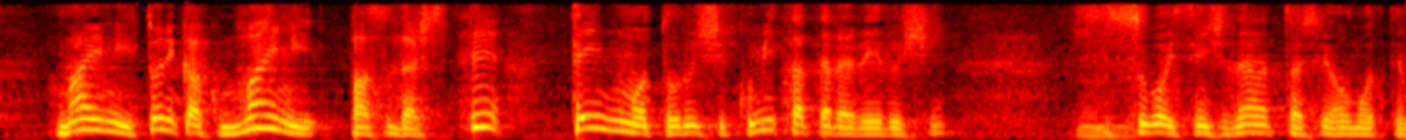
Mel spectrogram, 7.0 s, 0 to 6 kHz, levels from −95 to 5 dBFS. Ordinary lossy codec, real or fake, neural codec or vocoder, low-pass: AAC, 24 kbps; real; none; 5.4 kHz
